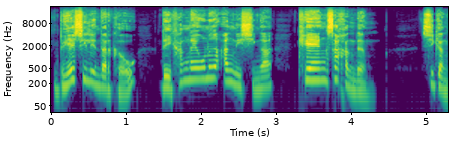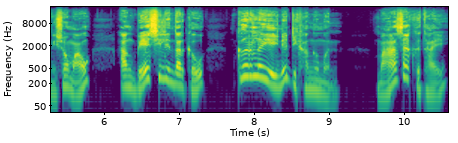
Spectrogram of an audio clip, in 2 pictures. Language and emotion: Bodo, surprised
